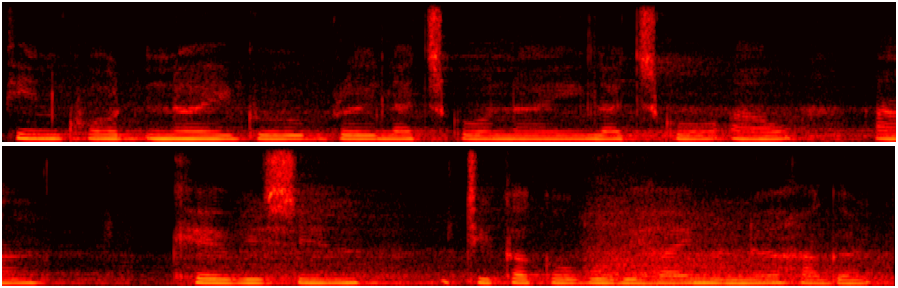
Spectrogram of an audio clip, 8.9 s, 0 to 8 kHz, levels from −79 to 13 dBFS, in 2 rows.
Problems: low volume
